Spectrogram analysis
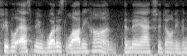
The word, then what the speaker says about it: Latihan: ask me what is lottie han and they actually don't even know how to pronounce it i pronounce it the new york way lottie han but it's spelled l-a-t-i-h-a-n lottie han that's the british way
